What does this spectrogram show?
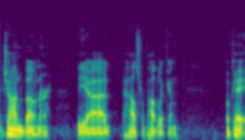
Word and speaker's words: Boehner: pronounced so like John Boehner the House Republican okay it's not Boehner there's a freaking oh in your name it's a boner your name is Boehner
